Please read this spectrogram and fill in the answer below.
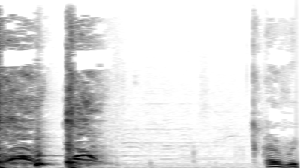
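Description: A woman coughing twice into her fist, two short, loud coughs in the first second, followed by a pause.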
